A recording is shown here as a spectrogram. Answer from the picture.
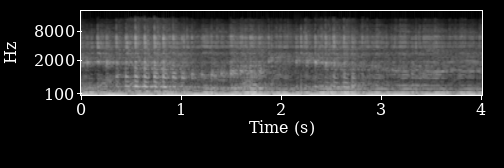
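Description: Two jaw harps playing together: a steady low drone at one pitch, with overtone melodies shifting above it and a quick plucked pulse.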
